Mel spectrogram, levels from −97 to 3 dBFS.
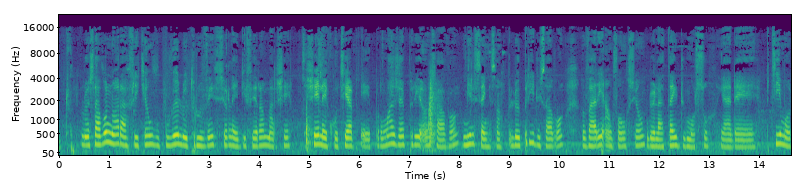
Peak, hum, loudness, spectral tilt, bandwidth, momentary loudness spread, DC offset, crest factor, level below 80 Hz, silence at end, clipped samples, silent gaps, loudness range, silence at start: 0 dBFS; none; -16 LUFS; -5.5 dB/octave; 16.5 kHz; 11 LU; under 0.1%; 16 dB; -44 dBFS; 0 s; under 0.1%; none; 4 LU; 0 s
